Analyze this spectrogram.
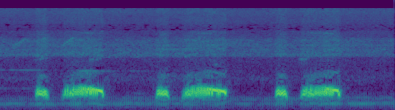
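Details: Decoy spotted dove cooing on the ground to draw in wild doves during trapping: three deep two-part phrases, a brief clipped note then a drawn-out smooth coo, roughly one phrase each second, over a soft low background hum.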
